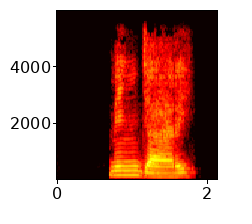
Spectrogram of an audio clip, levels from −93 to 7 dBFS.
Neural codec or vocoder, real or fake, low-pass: none; real; 5.4 kHz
